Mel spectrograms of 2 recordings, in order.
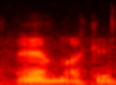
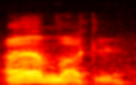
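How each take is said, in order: First: Hushed repeat. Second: Said in the usual way. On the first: Acted. Best man agreeing with the groom, hushed. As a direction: lower and far softer, almost to oneself. Same reply repeated under breath.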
